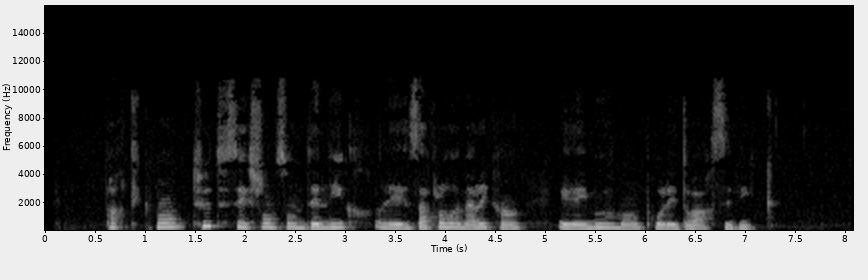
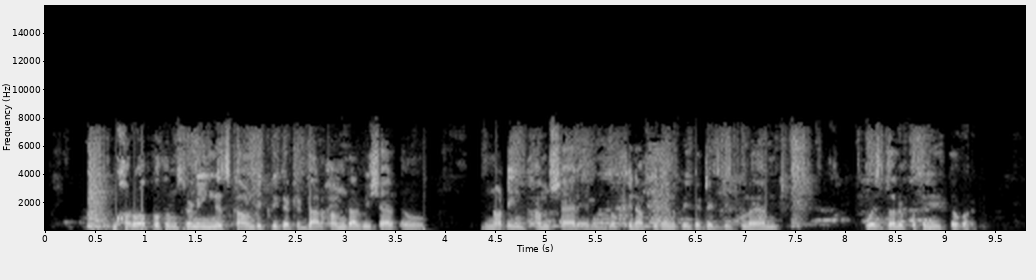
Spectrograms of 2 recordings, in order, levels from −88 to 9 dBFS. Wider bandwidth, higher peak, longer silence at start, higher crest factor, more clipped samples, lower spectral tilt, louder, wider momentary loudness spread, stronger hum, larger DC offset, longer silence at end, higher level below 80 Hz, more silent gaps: first, 10.5 kHz vs 8 kHz; second, -12 dBFS vs 0 dBFS; first, 0.6 s vs 0.4 s; about the same, 16 dB vs 18 dB; neither; first, -6 dB/octave vs -4 dB/octave; second, -29 LUFS vs -17 LUFS; about the same, 10 LU vs 9 LU; neither; neither; first, 0.85 s vs 0.55 s; second, -86 dBFS vs -56 dBFS; neither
